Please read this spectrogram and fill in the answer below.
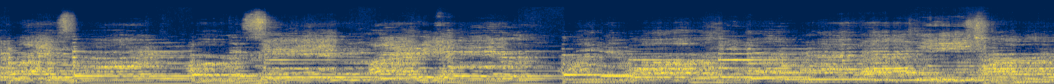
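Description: Church choir singing sacred music in long held chords that move slowly from one to the next. The sound dips for a moment about five and a half seconds in.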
